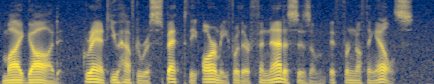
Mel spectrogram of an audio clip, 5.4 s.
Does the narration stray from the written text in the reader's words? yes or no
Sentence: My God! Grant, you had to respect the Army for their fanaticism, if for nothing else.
yes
